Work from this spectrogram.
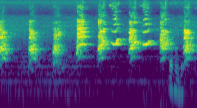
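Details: Small pet Shih Tzu named Laddu from India barks repeatedly, seven sharp high yaps about every half second, some ending in a brief tonal squeal.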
